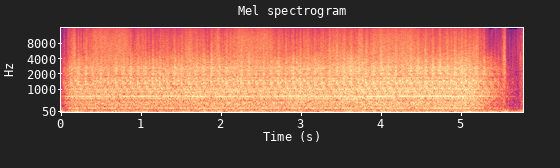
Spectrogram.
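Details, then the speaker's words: Worn big-end bearing in a car engine: steady rapid knocking about four per second over a rattly engine note, loudest running light in top gear; must be fixed immediately before it wrecks the engine. "and a defective begins it's loudest when the car is running light in top gear this must be fixed immediately before it can wreck the engine"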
